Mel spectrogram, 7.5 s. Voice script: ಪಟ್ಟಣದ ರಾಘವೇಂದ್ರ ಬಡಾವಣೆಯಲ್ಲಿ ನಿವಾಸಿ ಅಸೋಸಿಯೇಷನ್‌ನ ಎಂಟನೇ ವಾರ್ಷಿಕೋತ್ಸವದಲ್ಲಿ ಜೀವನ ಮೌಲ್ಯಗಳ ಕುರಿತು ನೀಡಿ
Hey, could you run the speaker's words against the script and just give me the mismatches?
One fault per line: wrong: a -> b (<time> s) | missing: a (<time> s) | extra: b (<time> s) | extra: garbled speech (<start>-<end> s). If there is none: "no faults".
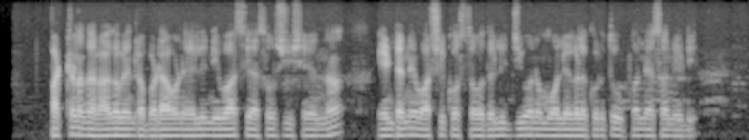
extra: ಉಪನ್ಯಾಸ (6.2 s)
